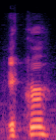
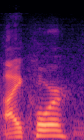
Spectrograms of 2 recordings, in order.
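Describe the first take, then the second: First: The first syllable sounds like 'ick'. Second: The first syllable does not sound like 'ick'. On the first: "Like icky?" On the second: "I've always said Ichor"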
